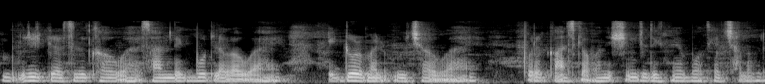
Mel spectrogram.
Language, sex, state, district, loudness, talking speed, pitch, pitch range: Hindi, female, Uttar Pradesh, Muzaffarnagar, -17 LUFS, 220 wpm, 160 Hz, 155-165 Hz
